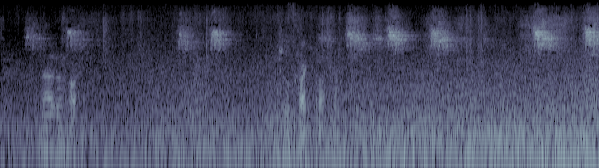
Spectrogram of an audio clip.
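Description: Several small birds chirp and twitter in quick, repeated bursts throughout around five or six nests, over a steady low rumble of outdoor background noise.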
